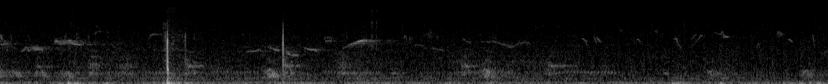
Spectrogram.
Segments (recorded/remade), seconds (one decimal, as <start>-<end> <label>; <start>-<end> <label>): 0.0-8.3 recorded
